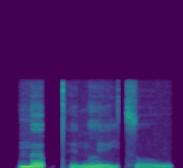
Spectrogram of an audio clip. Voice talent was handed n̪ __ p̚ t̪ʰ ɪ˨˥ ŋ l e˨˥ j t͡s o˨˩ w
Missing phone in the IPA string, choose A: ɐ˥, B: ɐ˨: A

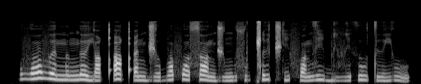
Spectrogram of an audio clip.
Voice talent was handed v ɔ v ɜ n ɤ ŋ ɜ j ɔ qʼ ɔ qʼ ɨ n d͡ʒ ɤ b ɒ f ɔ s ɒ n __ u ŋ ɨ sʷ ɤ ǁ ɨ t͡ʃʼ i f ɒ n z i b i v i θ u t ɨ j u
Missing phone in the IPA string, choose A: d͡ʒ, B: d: A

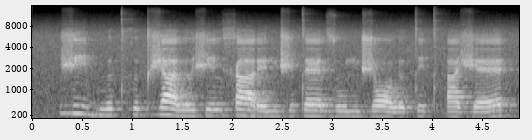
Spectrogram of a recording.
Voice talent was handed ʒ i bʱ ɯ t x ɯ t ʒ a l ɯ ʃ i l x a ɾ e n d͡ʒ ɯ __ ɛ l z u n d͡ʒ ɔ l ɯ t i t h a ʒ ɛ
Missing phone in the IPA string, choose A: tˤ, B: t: B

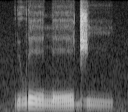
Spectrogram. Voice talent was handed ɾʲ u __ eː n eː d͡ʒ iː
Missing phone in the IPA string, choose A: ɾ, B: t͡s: A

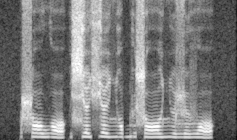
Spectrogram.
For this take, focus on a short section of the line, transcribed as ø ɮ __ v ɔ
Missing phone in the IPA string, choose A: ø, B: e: A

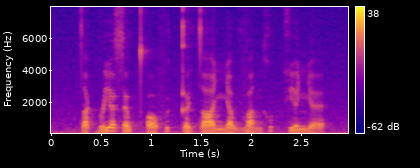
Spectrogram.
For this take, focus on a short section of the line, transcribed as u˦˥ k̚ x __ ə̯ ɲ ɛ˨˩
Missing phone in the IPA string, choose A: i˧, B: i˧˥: A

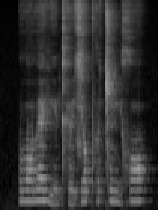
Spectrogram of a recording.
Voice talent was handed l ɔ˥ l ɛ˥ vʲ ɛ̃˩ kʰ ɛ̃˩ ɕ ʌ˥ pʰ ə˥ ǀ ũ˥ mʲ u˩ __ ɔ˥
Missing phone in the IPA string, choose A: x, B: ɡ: A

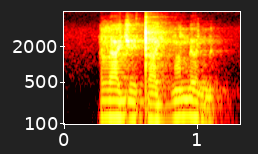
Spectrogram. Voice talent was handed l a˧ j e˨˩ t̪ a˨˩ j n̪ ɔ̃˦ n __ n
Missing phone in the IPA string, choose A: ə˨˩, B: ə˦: A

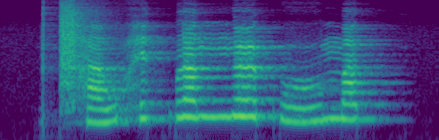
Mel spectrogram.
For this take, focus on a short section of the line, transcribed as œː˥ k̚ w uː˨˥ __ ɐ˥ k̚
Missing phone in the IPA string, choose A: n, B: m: B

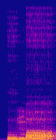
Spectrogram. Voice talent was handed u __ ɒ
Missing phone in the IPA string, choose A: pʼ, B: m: B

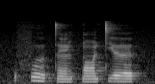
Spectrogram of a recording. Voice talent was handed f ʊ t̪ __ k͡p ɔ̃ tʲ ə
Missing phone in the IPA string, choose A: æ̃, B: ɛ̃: B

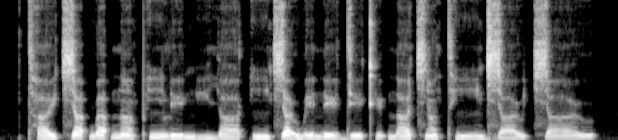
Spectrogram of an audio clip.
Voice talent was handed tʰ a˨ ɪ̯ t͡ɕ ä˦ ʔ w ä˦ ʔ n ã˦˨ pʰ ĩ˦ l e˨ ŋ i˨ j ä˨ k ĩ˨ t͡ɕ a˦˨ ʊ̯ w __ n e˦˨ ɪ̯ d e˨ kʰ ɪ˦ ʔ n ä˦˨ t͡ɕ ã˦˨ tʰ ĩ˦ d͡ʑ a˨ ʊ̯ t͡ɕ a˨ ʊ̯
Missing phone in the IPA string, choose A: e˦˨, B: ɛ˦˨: A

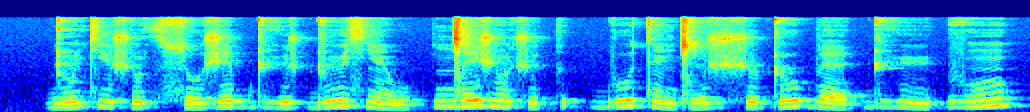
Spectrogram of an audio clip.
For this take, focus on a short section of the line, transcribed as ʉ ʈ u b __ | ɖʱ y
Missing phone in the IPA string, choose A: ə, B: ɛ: B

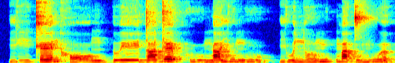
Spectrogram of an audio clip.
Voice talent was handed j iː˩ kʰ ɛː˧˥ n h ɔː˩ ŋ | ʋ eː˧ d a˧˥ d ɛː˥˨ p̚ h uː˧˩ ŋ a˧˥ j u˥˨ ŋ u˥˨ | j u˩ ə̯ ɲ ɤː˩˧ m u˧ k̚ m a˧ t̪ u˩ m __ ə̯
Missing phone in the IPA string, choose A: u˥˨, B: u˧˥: A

